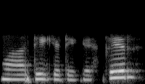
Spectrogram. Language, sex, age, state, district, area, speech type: Hindi, female, 18-30, Madhya Pradesh, Harda, urban, conversation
